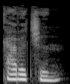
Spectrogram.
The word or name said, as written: catechin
